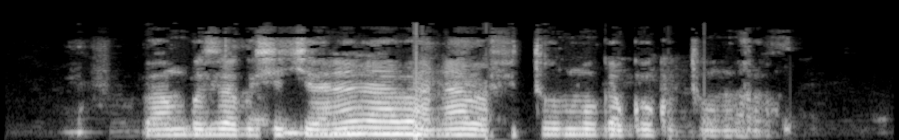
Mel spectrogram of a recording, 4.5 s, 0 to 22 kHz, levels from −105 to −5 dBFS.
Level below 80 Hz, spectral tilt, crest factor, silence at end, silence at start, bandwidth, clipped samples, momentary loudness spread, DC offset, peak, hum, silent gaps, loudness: -52 dBFS; -6.5 dB/octave; 16 dB; 0.55 s; 0.35 s; 9 kHz; under 0.1%; 17 LU; under 0.1%; -2 dBFS; none; none; -17 LUFS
